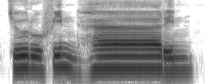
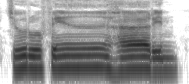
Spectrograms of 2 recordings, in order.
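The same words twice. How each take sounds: First: The n sound is pronounced clearly. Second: The n sound is not pronounced clearly. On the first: The speaker calls it right. "harus dibaca" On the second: The speaker calls it wrong. "Tidak boleh dibaca"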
